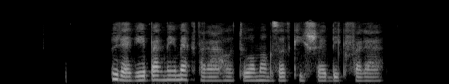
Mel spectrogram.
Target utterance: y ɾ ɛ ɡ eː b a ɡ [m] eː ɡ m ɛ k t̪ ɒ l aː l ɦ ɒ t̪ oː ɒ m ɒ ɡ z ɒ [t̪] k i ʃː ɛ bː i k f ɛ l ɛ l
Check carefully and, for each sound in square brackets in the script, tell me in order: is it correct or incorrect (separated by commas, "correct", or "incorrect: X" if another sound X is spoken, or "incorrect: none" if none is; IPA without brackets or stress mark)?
correct, correct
